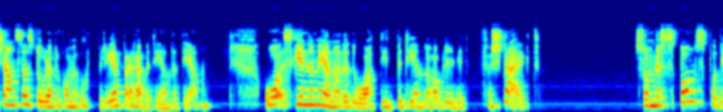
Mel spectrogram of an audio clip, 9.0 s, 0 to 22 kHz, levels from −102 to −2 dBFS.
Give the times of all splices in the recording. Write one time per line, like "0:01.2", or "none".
0:07.8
